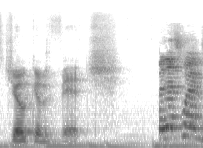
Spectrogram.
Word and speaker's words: Djokovic: Oh, but it's not Djokovic like that. It's Djokovic.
